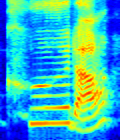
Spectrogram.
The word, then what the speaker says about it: could have: decided to study English I coulda Coulda similar style for your lips Shoulda Coulda I could have slept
